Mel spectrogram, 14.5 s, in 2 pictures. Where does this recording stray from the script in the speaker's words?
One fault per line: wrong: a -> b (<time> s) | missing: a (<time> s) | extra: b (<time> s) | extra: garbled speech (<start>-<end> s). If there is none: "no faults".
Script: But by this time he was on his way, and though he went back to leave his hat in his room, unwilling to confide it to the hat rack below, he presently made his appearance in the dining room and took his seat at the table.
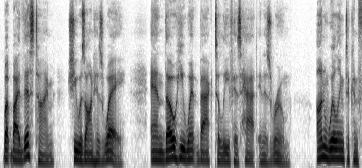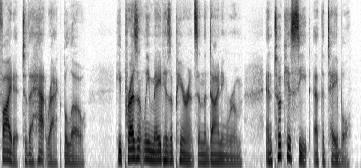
wrong: he -> she (1.3 s)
